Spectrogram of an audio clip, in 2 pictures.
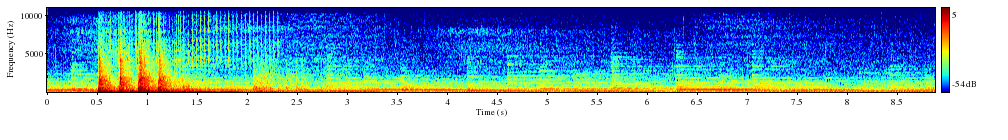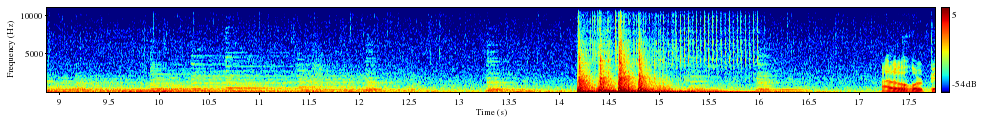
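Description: Bursts of heavy rain pour down near the start and again toward the end, loud and hissing, with soft sustained music filling the quieter stretch between them.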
